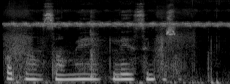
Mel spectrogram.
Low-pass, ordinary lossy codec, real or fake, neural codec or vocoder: none; none; real; none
